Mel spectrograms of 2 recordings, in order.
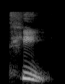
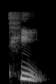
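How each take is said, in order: First: The pitch falls sharply from high. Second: The pitch falls sharply from high.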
